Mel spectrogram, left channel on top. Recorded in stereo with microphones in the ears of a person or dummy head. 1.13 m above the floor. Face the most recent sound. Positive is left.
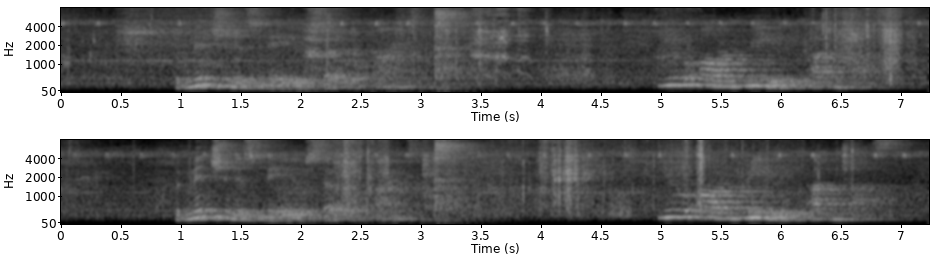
turn(degrees=-65)  # may be behind; listen again after turning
